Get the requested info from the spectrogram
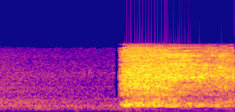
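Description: Near silence for about a second, then a steady hiss of background noise cuts in suddenly and holds.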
